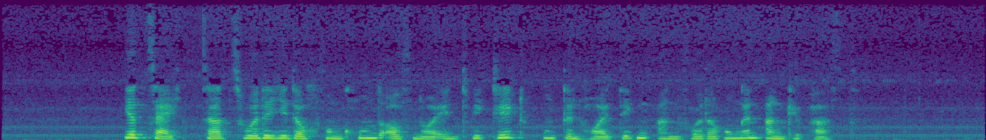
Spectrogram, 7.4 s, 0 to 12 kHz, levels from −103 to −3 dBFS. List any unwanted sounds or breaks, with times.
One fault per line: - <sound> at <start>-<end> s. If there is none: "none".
- dropout at 1.4-1.5 s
